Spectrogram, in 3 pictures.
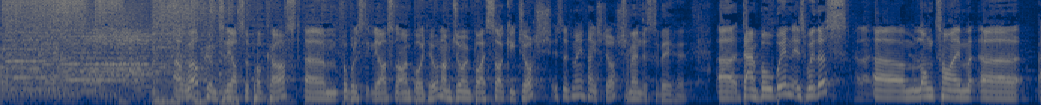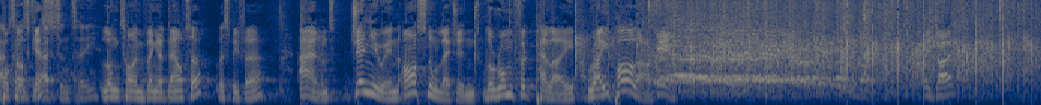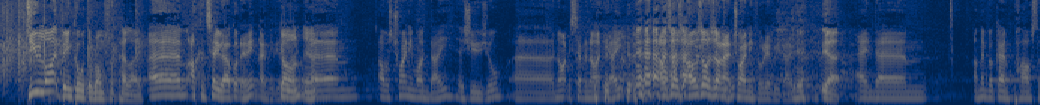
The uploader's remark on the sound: In the second part of the LIVE show.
